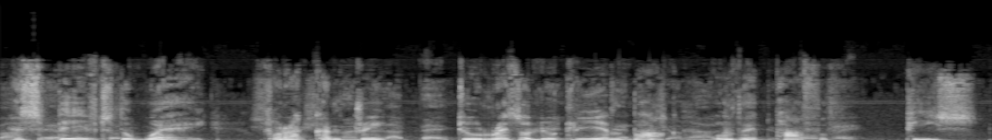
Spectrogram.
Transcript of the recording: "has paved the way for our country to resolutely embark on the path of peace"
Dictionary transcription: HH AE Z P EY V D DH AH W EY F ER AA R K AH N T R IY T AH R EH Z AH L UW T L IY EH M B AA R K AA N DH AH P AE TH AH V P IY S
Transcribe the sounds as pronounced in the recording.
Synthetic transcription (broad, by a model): HH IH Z P EY V D DH AH W EY F ER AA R K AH N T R IY T AH R EH Z AH L UW T L IY EH M B AA R K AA N DH AH P AE TH AH V P IY S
